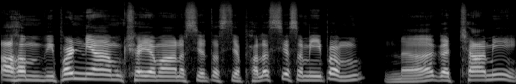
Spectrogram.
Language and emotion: Sanskrit, disgusted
